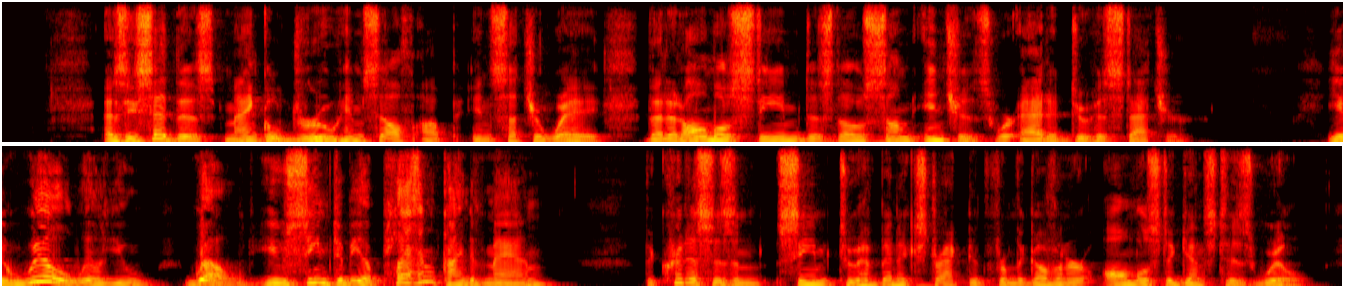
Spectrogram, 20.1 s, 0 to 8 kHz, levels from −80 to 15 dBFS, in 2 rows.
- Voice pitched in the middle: No, low, 130 Hz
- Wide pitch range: Yes, wide, 7.1 semitones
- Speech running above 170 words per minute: No, average, 160 wpm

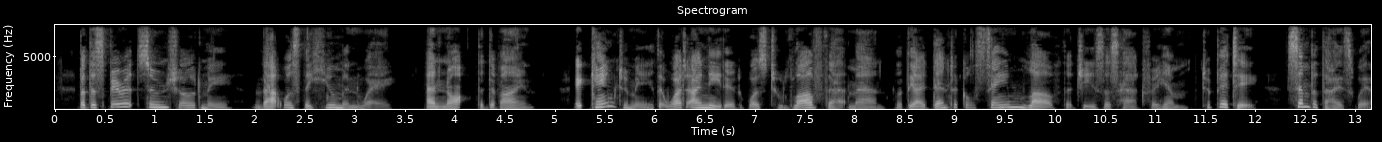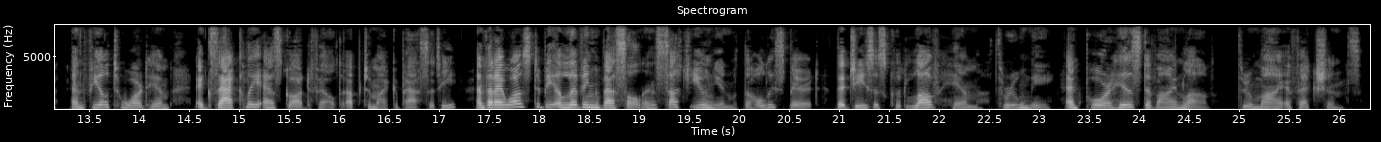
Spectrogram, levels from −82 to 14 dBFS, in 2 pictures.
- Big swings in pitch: Yes, wide, 6.8 semitones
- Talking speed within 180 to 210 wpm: Yes, average, 190 wpm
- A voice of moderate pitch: No, high, 200 Hz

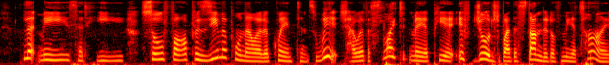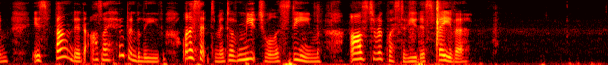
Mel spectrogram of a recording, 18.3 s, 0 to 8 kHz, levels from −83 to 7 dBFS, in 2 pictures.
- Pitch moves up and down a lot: Yes, wide, 6.5 semitones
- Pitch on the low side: No, high, 220 Hz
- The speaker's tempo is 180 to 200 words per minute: No, average, 145 wpm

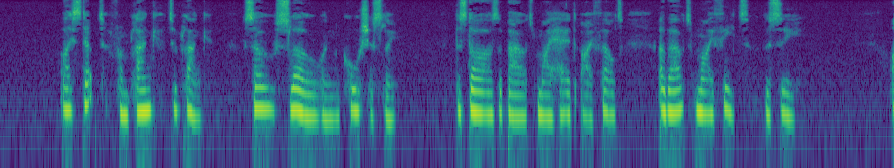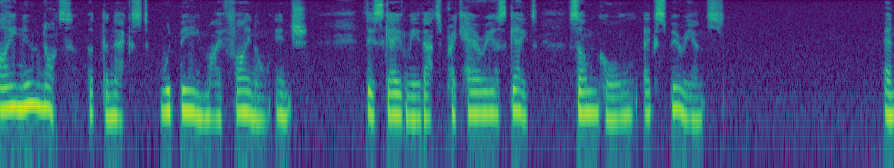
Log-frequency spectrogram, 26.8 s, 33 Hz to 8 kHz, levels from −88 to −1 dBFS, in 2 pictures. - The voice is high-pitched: Yes, high, 195 Hz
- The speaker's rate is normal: No, slow, 95 wpm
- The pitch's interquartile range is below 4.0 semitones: Yes, average, 2.9 semitones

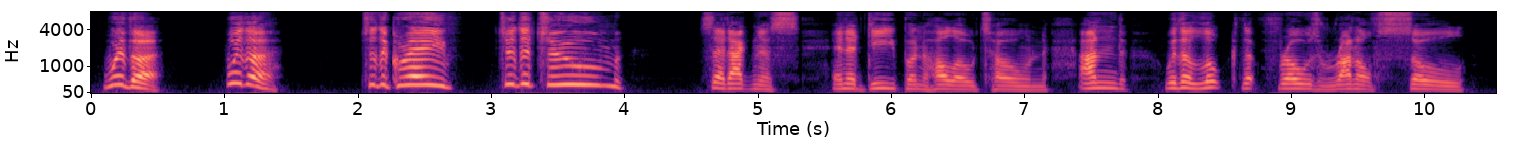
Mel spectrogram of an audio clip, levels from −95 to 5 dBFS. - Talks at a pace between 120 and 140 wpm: Yes, slow, 135 wpm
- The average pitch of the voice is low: No, medium, 185 Hz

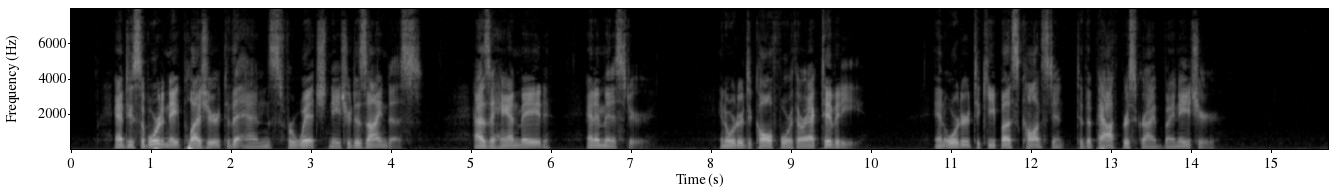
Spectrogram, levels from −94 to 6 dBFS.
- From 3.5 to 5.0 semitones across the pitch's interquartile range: Yes, average, 4.2 semitones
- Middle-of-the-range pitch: No, low, 125 Hz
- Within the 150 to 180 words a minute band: No, average, 140 wpm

